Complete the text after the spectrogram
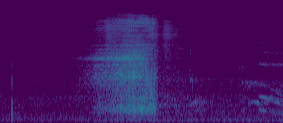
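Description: A young man sniffs loudly.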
